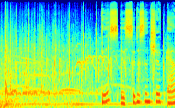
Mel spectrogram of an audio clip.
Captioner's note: applause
